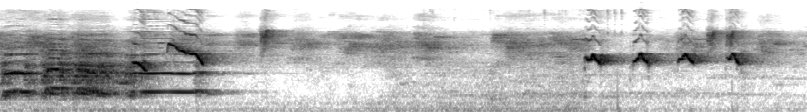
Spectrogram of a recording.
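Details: Greater green leafbird in gacor chattering song: it opens with a rich, varied warble of mixed low and high notes, goes quiet, then gives four quick, loud, rising-then-falling whistled notes.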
